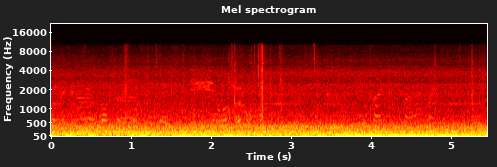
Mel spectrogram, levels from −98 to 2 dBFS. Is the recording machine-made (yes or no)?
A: no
